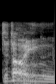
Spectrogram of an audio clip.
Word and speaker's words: Dordogne: Everyone seems to say it slightly differently, but I say Dordogne. Is that right? Yes. You make it sound like the noise that a ball would make. Dordogne.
